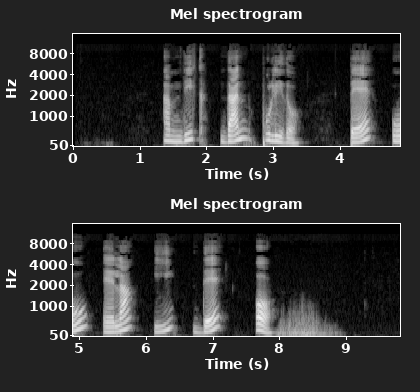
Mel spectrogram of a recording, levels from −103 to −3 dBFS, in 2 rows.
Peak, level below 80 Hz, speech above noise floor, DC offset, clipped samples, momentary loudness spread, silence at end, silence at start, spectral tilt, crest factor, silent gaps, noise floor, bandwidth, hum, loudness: 0 dBFS; -50 dBFS; 61 dB; under 0.1%; under 0.1%; 21 LU; 1.25 s; 1.35 s; -6.5 dB/octave; 24 dB; none; -81 dBFS; 9.6 kHz; none; -22 LUFS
